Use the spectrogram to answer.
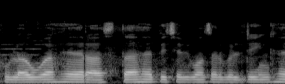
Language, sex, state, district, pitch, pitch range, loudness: Hindi, male, Chhattisgarh, Korba, 115 Hz, 110-115 Hz, -24 LUFS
